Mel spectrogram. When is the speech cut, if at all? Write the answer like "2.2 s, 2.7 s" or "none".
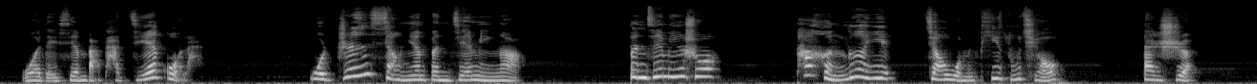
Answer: none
